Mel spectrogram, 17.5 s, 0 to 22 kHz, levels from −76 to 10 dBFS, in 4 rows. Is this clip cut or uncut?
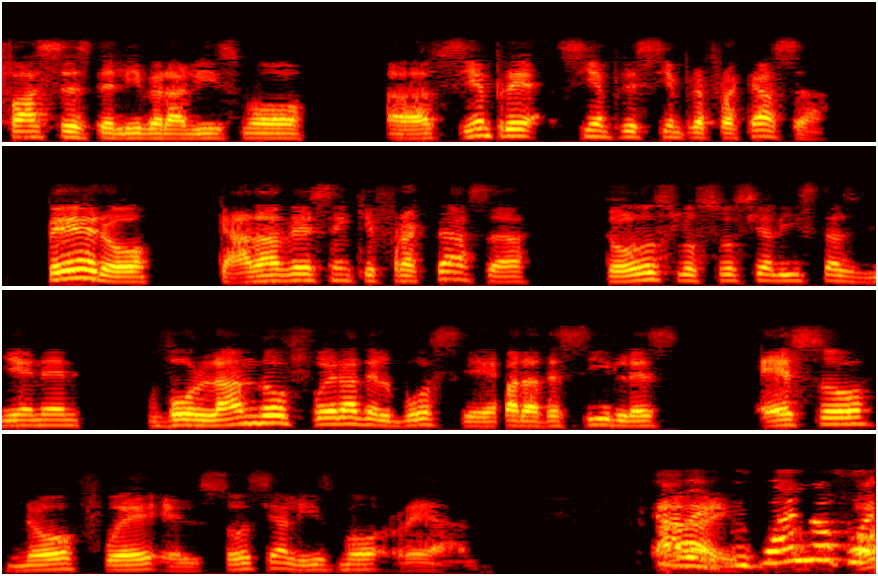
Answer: cut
